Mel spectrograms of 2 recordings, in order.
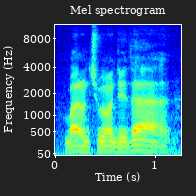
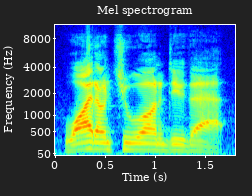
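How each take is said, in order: First: Said in the usual way. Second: Pressed again, louder, with stress on why; louder repeat. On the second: Shown as a demonstration. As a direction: push the question harder.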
